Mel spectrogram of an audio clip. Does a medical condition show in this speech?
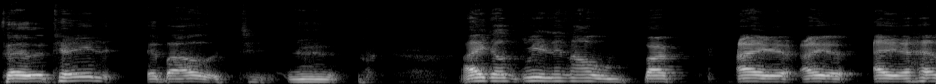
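Yes: cerebral palsy.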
